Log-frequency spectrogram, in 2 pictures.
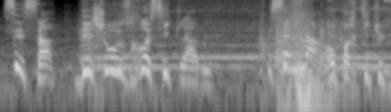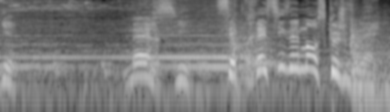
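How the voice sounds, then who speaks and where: High, swooping, jovial cartoon scrapyard machine. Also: male voice, a little slow, over music. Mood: pleased, grateful. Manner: jovial, animated. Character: busy, good-natured talking junkyard scrap machine, male. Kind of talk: French cartoon dubbing.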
